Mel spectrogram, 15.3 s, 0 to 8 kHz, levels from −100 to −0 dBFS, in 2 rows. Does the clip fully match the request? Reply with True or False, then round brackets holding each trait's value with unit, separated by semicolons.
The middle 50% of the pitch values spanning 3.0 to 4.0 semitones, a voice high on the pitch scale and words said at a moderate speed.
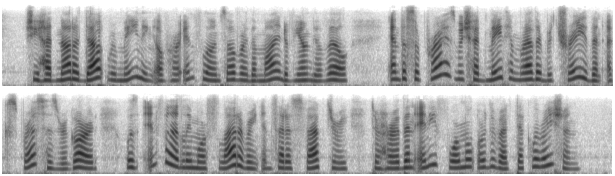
True (3.4 semitones; 235 Hz; 165 wpm)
